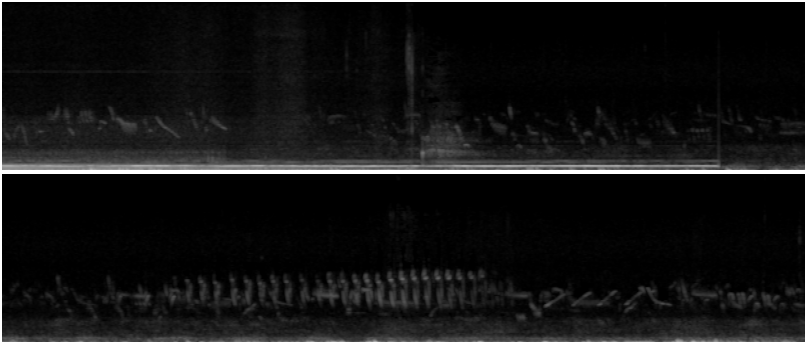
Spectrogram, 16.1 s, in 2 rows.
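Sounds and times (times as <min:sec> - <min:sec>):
bird trill: 0:00.0 - 0:07.2
small birds singing: 0:00.0 - 0:16.0
wind buffeting microphone: 0:00.0 - 0:16.0.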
